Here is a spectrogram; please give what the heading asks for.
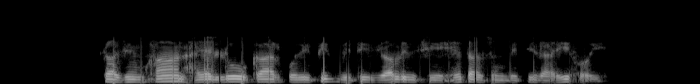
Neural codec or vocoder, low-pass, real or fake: autoencoder, 48 kHz, 128 numbers a frame, DAC-VAE, trained on Japanese speech; 3.6 kHz; fake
